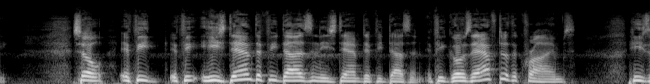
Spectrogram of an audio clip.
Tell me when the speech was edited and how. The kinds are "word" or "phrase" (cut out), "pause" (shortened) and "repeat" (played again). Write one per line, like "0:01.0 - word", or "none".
0:01.6 - pause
